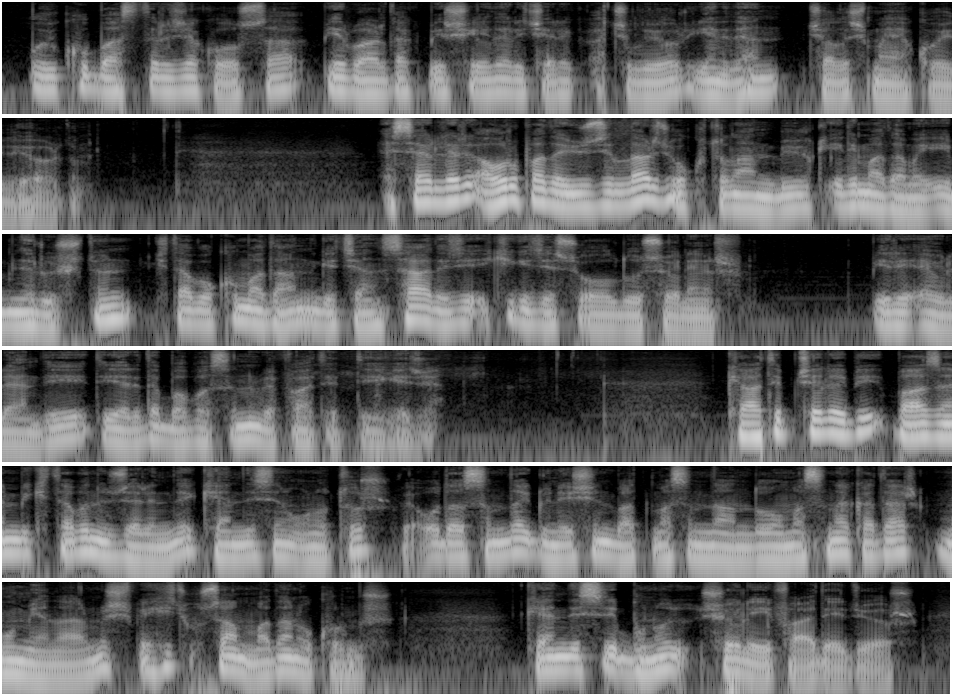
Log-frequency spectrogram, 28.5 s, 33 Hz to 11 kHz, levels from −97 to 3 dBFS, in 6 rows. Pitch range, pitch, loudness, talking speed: 90-115 Hz, 100 Hz, -28 LUFS, 130 wpm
